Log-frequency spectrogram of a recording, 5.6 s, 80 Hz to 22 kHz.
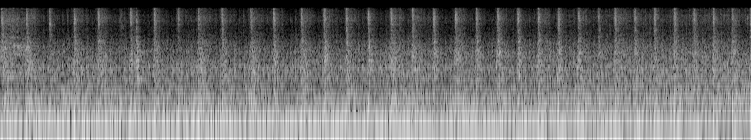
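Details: Yamaha Bravo 250 two-stroke snowmobile after carburetor cleaning for bogging when warm, mixture screw out 1.5 turns: quick even popping idle about five a second over low rumble; idles smoothly.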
